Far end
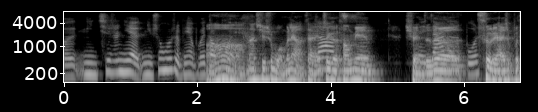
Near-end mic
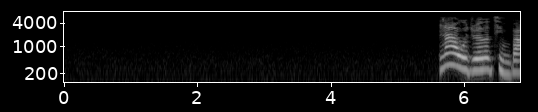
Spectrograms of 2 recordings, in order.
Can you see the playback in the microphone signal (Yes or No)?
No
